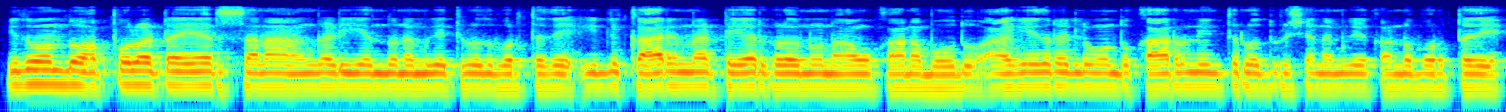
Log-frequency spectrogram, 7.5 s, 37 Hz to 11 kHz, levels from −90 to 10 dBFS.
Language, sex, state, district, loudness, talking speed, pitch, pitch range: Kannada, male, Karnataka, Koppal, -17 LUFS, 175 wpm, 135 Hz, 130-140 Hz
